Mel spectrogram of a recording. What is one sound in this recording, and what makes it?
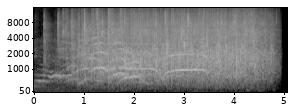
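A man whistles loudly into a microphone.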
